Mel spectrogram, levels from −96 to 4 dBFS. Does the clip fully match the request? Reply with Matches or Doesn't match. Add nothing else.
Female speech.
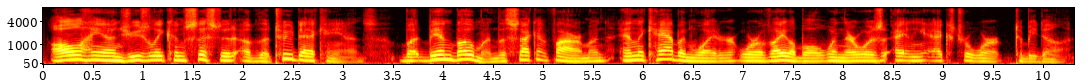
Doesn't match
